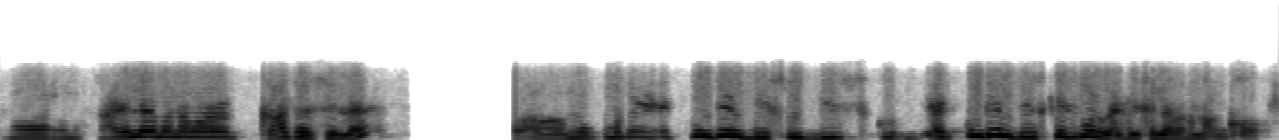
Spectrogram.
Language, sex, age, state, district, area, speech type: Assamese, male, 30-45, Assam, Morigaon, rural, conversation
